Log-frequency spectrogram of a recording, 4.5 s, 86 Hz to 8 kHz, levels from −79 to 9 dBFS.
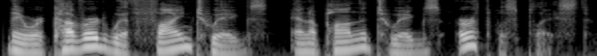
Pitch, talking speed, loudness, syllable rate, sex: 125 Hz, 175 wpm, -19 LUFS, 4.4 syllables/s, male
